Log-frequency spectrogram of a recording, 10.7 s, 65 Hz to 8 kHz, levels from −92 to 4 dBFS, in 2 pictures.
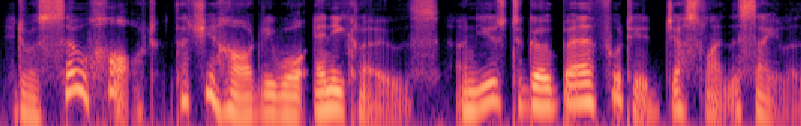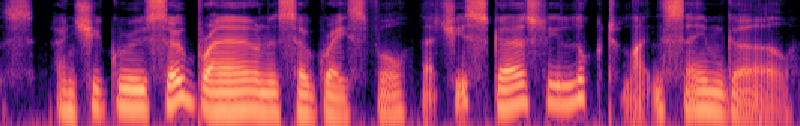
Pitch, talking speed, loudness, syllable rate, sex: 130 Hz, 195 wpm, -19 LUFS, 4.7 syllables/s, male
